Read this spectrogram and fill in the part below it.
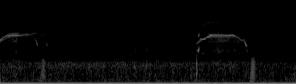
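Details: In Estonia a nesting female osprey with two young calls for her mate to bring food: two drawn-out, high, arched whistled calls about one and a half seconds apart, over a low steady hum.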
